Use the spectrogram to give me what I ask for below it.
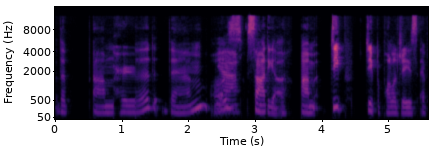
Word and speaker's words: Sadia: S A D I A. Sardia. Sadia. Um but thank you so much for the suggestion. Shia. No, cuz there's no there's no no H in there.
